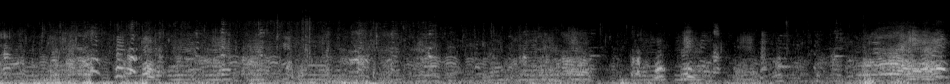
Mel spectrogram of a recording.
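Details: Wintering trumpeter swans, 26 adults and 16 juveniles, at Gallup Park, Ann Arbor, Michigan, 8 January 2022, taken with a GoPro: rapid, irregular nasal honks from several birds, with wind rumble and a louder burst near the end.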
